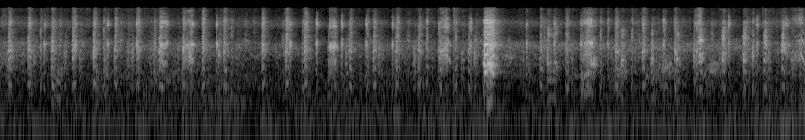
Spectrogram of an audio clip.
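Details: Little black cormorant, mother and baby; a dense run of short, scratchy squawks repeated quickly and unevenly, with one sharper, louder cry near the middle.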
